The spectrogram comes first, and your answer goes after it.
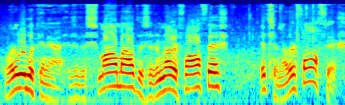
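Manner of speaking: ordinary delivery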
